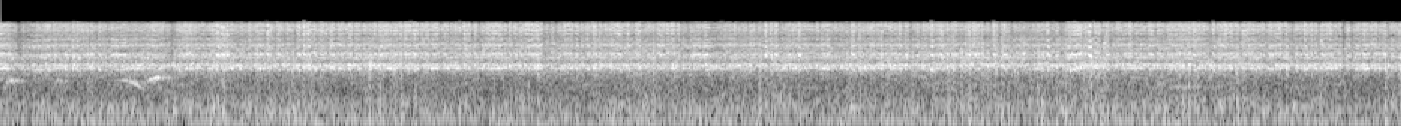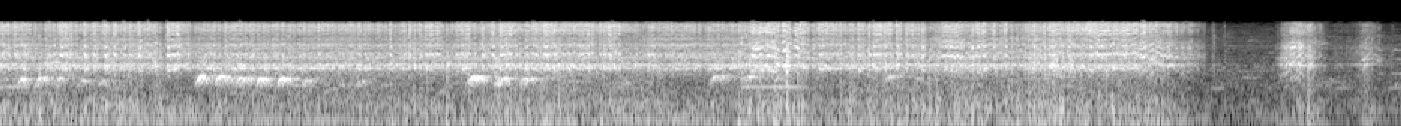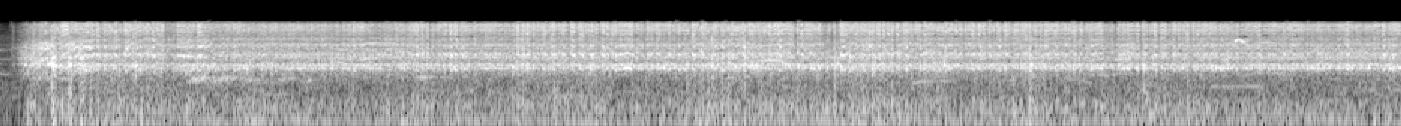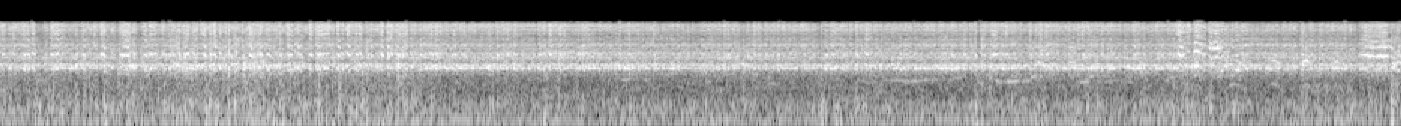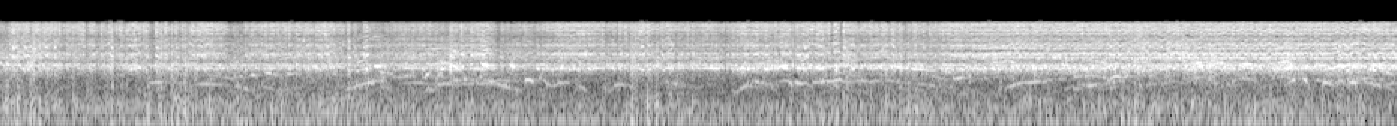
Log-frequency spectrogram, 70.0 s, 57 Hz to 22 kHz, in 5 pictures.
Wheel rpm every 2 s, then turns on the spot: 220, 230, 230, 230, 230, 230, 230, 230, 230, 230, 230, 240, 200, 30, 150, 230, 230, 240, 230, 230, 230, 240, 230, 230, 230, 230, 230, 230, 230, 230, 230, 230, 230, 210, 210.
none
